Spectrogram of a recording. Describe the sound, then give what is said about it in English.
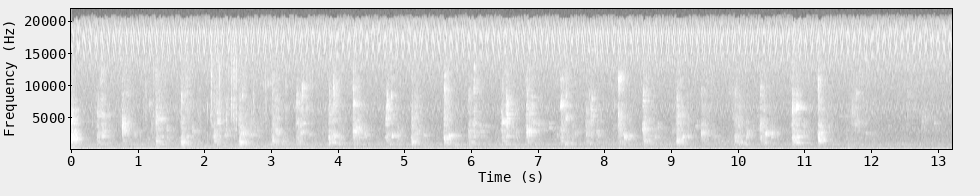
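A dog lapping up drinking water: many quick, evenly spaced wet clicks and splashes in a steady rhythm, faint throughout, with no talking. “That's just the dog. He's drinking water.”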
